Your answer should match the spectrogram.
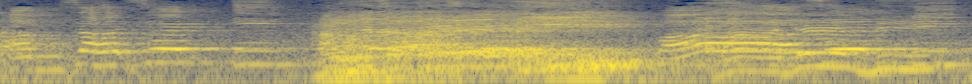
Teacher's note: জেরের উচ্চারণ মারুফ হবে, অর্থাৎ বাংলার হস্যইকারের মতো মজহুল হবে না, বাংলার একারের মতো হবে না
